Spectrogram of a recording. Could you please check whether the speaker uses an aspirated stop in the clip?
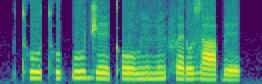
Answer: yes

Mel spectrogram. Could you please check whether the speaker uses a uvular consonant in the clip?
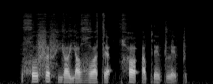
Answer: yes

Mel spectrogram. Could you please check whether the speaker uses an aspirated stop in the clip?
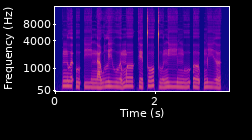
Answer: no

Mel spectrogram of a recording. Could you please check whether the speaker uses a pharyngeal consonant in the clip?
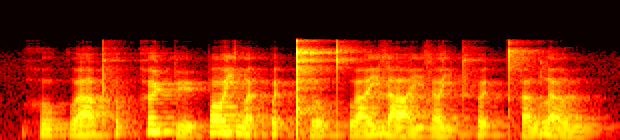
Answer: no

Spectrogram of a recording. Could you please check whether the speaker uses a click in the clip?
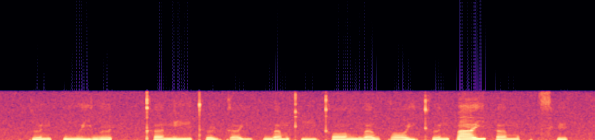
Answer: no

